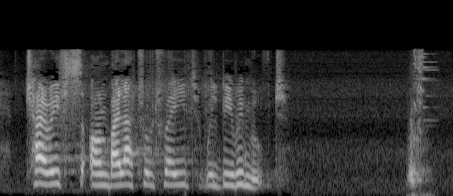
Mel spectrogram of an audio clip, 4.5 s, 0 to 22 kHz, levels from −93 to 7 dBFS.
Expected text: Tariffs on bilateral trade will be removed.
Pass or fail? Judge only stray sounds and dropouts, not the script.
fail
